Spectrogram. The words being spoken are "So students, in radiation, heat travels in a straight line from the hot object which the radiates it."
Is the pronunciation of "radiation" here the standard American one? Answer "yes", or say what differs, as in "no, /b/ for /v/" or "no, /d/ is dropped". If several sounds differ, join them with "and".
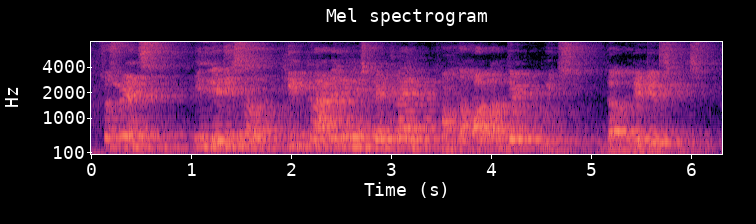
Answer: no, /l/ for /ɹ/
